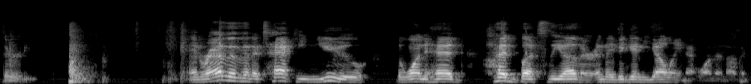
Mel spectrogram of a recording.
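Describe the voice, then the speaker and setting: A man running a tabletop game as game master, calling turns and results in a relaxed way. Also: medium pitch, slight background noise. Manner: relaxed, brisk turn calling with laughs. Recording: muffled lo-fi table recording.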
